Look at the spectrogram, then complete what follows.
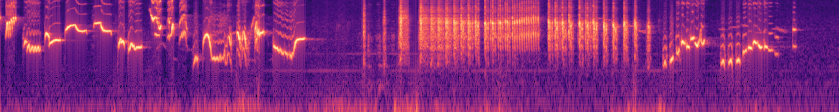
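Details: Song of a white-rumped shama serving as lure for training other shamas. Rapid swooping whistles at first, then a harsh buzzy rasping stretch with clicks, then more swooping whistled notes.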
